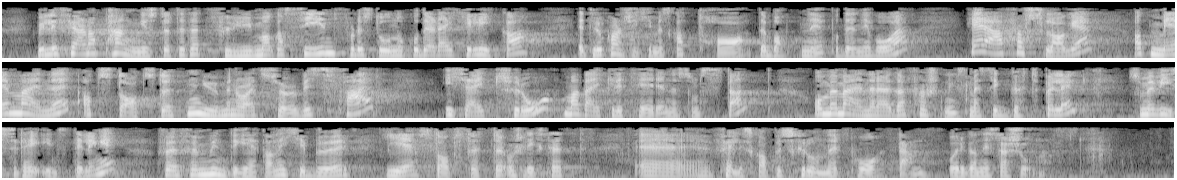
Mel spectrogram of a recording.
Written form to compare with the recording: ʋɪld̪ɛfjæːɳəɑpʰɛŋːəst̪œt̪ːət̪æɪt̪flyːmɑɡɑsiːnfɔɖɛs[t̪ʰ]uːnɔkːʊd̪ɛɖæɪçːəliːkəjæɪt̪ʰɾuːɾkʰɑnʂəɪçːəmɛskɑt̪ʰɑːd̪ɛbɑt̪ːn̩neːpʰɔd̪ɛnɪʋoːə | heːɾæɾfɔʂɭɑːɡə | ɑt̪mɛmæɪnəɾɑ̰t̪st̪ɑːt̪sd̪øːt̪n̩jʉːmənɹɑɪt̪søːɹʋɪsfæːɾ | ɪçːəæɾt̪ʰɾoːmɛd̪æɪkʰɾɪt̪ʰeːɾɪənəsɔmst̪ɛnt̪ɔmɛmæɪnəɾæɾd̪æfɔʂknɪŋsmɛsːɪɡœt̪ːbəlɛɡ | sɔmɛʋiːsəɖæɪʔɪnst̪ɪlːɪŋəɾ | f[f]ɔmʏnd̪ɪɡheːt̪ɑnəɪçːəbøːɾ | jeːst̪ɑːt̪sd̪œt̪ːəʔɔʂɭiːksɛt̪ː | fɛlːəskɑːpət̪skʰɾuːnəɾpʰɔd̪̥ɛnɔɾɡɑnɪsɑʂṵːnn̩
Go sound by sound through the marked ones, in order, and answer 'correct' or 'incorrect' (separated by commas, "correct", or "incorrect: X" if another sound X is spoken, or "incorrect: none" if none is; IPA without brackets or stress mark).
incorrect: t̪, correct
